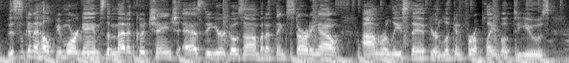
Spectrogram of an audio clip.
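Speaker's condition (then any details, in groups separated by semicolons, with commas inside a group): No condition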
